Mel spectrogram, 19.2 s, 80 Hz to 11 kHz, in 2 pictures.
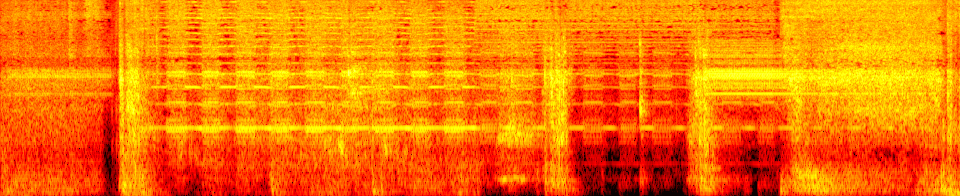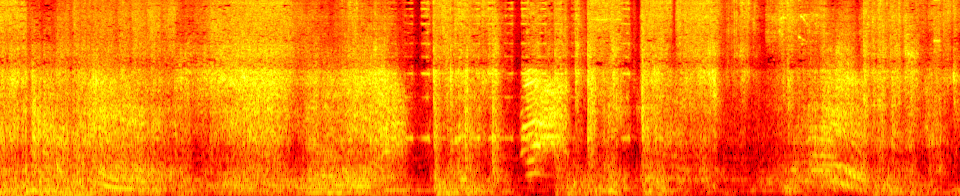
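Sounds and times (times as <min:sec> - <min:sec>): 
electronic alarm tones: 0:00.0 - 0:08.4, 0:13.4 - 0:16.4
rough mechanical background: 0:00.0 - 0:19.2.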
